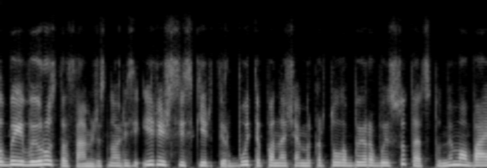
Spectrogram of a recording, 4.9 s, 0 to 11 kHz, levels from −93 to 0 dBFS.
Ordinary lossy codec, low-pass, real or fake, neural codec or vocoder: Opus, 24 kbps; 7.2 kHz; real; none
